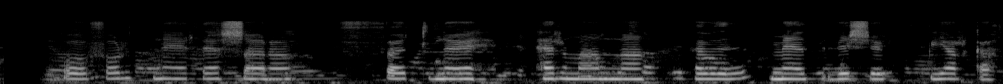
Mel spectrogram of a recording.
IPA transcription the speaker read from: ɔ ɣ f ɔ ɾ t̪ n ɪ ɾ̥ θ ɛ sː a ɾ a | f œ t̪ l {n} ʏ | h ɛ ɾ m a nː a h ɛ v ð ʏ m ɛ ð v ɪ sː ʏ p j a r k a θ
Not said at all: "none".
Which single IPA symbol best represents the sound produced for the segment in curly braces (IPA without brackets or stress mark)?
n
